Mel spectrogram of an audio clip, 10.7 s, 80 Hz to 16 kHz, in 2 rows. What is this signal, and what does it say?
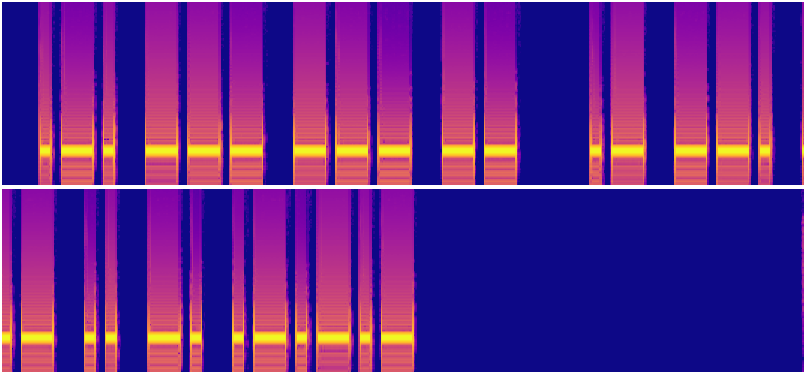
Morse code, heard as a keyed tone, about 17 wpm, 700 Hz. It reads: ROOM AGAIN.
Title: Sentences from Top 1300 Words 17wpm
